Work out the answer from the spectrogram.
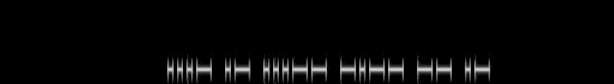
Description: Morse code, heard as a keyed tone, about 25 wpm, 700 Hz. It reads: VA3YMA
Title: DXCC-100 Call Signs - 6 Characters - Repeated 2x - 25wpm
